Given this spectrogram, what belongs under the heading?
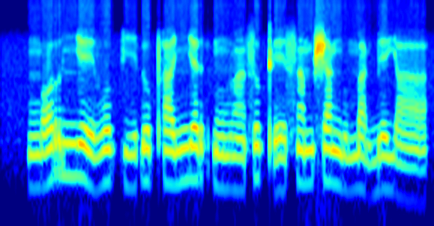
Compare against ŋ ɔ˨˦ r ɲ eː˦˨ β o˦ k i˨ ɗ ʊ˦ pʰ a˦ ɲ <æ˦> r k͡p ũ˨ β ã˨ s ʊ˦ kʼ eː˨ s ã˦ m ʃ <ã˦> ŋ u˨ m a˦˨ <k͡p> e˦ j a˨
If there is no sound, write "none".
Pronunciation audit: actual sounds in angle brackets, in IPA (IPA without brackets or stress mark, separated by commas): ɛ˦, a˦, ɡ͡b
